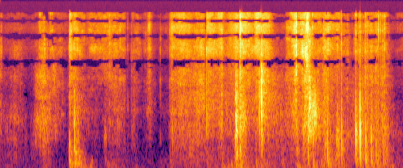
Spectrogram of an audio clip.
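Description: Paper page of a large hardcover picture book being handled and turned: a sharp tap under a second in, then a couple of seconds of rustling, sliding paper.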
